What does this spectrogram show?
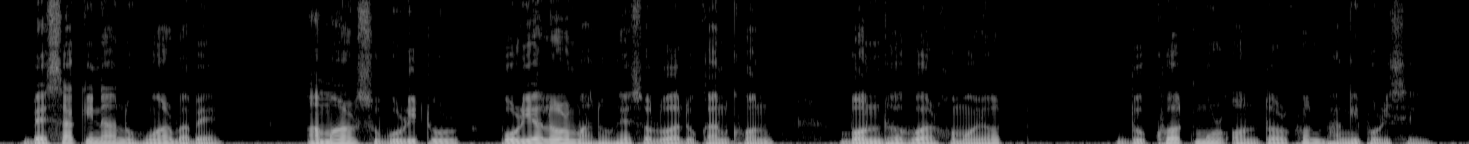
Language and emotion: Assamese, sad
